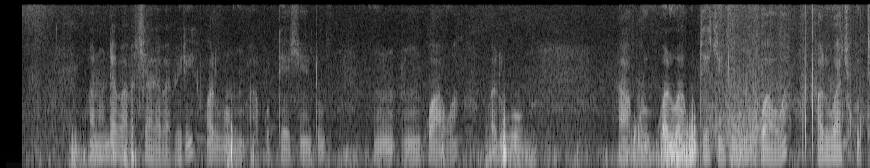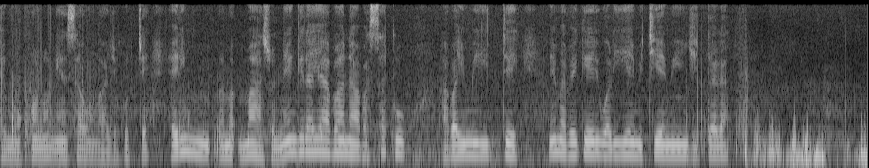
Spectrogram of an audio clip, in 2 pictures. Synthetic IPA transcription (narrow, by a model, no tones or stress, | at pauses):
wanoːndaβaːβa̰caːlaβaβiɾiwaliwoa̰kutːe̞ciːntu | muŋkwaːwawa̰liwo | wa̰liwoakutʰːe̞ːciːntumuŋkwaːwawaliwaci̥kutʰːe̞mukʰo̞no̞ne̞ːnsawo̞ŋɡaːɟikutʰːe̞ː | ɾi | maːso̞ne̞ːŋɡe̞ɾajaːβaːnaβasatu | aβaimiɾidːe̞ | ne̞maβe̞ɡe̞ːɾiwalije̞ːmitʰie̞ːmiːɲɟidːala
